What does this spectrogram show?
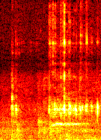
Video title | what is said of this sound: Haul Aliexpress: commande pour Stan surtout 😅 | ça sonne un peu creux. Alors déjà parce que c'est pas de l'argent, hein, c'est du toc celui-là par contre.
